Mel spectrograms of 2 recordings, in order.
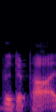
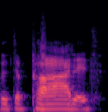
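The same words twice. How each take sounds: First: It is said in a plain, everyday accent. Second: It is said in an exaggerated put-on accent. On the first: "the film's not called" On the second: "Ben was just going full Mark Wahlberg"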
